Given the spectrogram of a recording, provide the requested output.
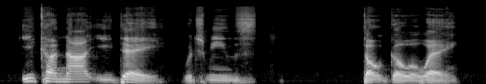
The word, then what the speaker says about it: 行かないで: Okay, first of all, I pronounce it wrong. I mean, I don't know, but so it's Ikanaide, which means don't go away.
